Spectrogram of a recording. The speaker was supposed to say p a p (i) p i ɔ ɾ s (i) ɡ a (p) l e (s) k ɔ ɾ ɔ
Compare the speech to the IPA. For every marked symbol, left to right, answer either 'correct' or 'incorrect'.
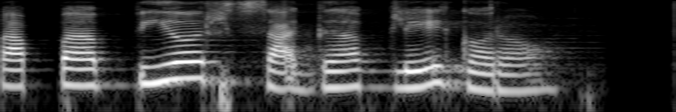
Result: incorrect, incorrect, correct, incorrect

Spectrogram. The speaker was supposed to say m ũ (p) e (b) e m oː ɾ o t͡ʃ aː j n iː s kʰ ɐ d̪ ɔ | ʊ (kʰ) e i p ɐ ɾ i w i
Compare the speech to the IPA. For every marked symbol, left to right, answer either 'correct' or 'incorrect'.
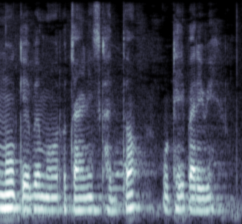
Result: incorrect, correct, incorrect

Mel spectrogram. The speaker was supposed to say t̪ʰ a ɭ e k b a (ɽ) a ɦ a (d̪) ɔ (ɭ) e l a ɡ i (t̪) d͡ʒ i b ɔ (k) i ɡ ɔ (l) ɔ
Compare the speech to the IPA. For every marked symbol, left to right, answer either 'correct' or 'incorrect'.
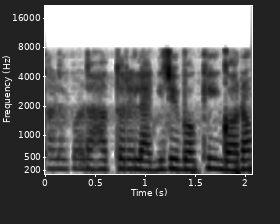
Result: correct, incorrect, incorrect, incorrect, correct, incorrect

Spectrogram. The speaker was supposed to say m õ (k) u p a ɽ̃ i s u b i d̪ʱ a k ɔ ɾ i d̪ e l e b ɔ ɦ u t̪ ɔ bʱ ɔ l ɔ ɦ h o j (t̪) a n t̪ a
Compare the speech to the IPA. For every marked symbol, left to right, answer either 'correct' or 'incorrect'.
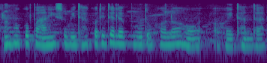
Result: correct, incorrect

